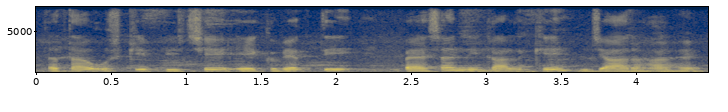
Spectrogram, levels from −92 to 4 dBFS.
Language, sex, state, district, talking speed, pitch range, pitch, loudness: Hindi, male, Uttar Pradesh, Lucknow, 145 wpm, 160-180 Hz, 170 Hz, -15 LUFS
